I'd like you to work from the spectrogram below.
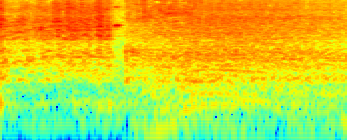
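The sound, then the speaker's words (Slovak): A car engine starts in a parking lot, a short crank catching into a steady, noisy running rumble as the car is driven carefully out, filling the rest of the brief moment. No voices are heard. “Naštartuje auto a opatrne vyjde z parkoviska.”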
